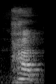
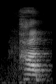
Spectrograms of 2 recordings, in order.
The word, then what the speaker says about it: 갓: 지금은 예를 들어 이거 읽을 때 어떻게 읽어? 갓 이렇게 읽지 그지? 얘도 어떻게 읽어? 갓 이렇게 읽지. 얘네 두 개 시옷이랑 디귿이 발음이 같단 말이야.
